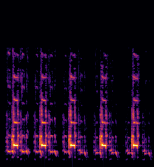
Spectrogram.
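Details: Grey francolin pair calling, a recording used by hunters: harsh, scratchy phrases repeated about five times in three seconds, each with a bright ringing note in the middle, with clean silence between phrases.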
